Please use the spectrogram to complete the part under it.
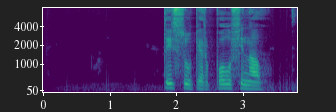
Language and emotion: Russian, neutral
